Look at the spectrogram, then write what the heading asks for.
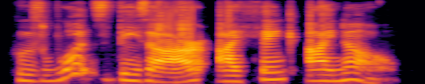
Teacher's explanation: most lines in Stopping by Woods have eight syllables with alternating unaccented and accented syllables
